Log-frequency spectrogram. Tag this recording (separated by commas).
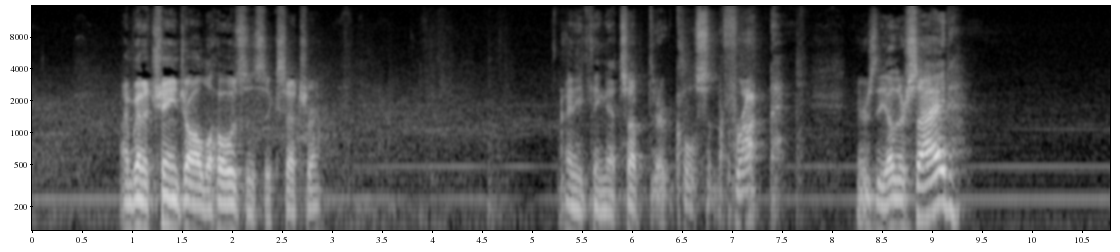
Speech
